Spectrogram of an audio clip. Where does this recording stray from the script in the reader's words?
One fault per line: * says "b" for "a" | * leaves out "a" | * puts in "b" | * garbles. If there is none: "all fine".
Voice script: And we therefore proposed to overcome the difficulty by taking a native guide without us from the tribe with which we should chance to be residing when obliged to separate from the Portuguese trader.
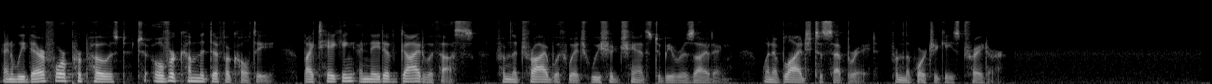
* says "with" for "without"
